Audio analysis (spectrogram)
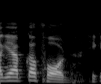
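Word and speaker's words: fjord: अब आ गया आपका फॉर्ड, ठीक है, FORD। आई थिंक इसमें J साइलेंट हो जाता है।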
